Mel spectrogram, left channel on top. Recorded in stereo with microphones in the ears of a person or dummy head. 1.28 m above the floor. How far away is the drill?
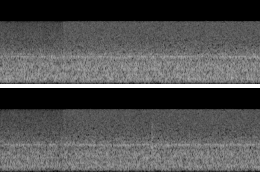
I don't hear a drill.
